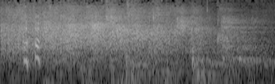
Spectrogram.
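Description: A crowd applauds with steady, dense clapping that fills the room at a fairly loud level, a few sharper claps standing out near the start before it gradually thins.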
